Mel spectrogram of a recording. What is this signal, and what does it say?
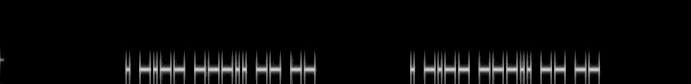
Morse code, heard as a keyed tone, about 34 wpm, 700 Hz. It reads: EY8MM EY8MM
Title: Call Signs Repeated 3x - 35wpm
